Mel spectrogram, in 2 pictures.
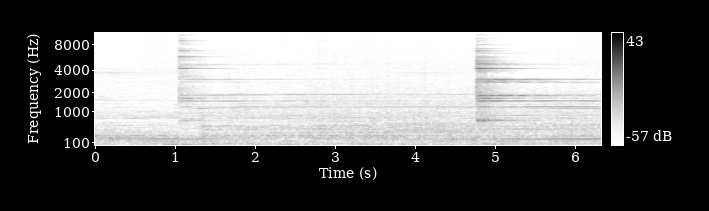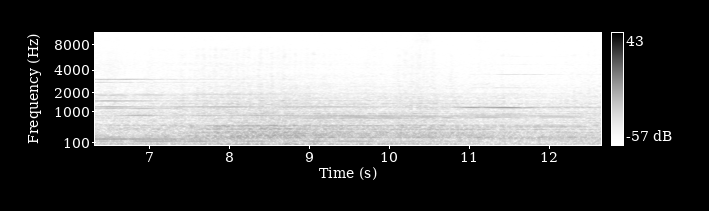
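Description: A small metal percussion object struck twice, about a second in and again near five seconds, the second strike louder; each rings out with many high, bell-like overtones that fade over a few seconds. A low sustained drone runs underneath, with a higher tone swelling near the end.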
